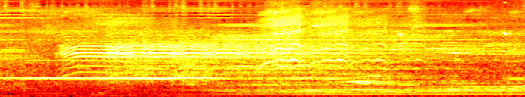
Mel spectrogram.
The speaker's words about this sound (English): we're just looking over green paddocks quite a lot of sheep in the paddock there from the local farmer. We're surrounded by farmland.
